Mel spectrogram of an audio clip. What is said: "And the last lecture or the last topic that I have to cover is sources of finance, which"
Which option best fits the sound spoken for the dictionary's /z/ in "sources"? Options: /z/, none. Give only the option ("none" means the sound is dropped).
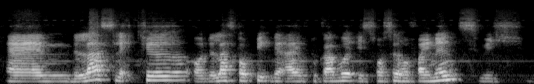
none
